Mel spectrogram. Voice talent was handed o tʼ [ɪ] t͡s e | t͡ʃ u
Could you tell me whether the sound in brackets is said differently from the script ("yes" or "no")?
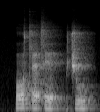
yes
